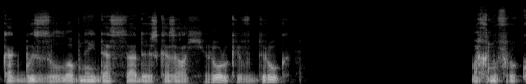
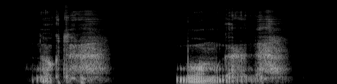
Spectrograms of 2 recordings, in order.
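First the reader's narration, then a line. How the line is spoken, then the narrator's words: Barely audible. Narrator (Russian): еле слышно сказал Поляков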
